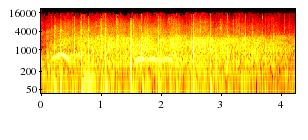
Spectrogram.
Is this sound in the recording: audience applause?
yes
